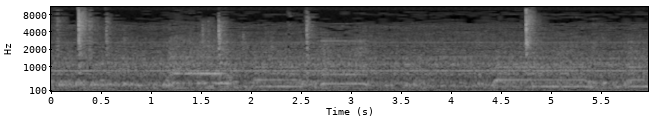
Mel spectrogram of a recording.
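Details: CTC 3D printer while printing: stepper motors hum in shifting tones, broken by occasional sharp, irregular knocks coming from the top right corner of the printer.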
